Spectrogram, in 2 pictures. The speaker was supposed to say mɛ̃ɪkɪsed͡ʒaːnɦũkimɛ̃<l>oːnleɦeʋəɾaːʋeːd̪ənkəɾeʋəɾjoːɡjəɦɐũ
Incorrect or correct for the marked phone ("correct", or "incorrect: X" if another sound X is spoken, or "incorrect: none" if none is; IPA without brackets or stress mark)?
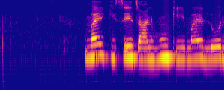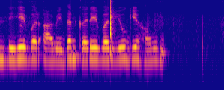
correct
